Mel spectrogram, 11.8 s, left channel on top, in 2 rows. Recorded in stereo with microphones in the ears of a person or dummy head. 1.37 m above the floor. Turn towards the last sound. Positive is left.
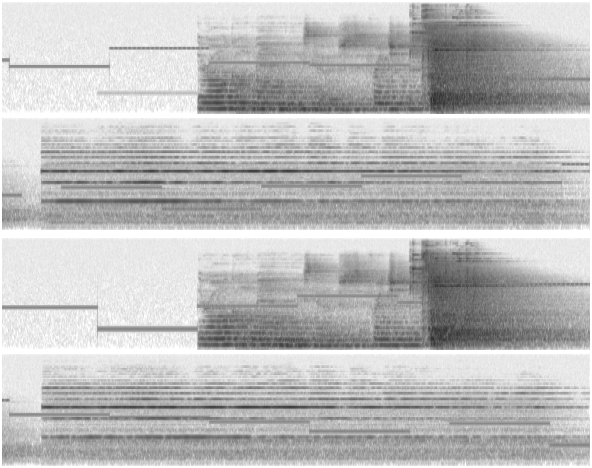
turn(degrees=55)  # may be behind; listen again after turning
